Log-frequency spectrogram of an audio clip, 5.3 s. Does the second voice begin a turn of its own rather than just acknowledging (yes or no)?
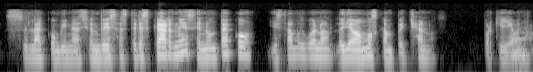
yes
